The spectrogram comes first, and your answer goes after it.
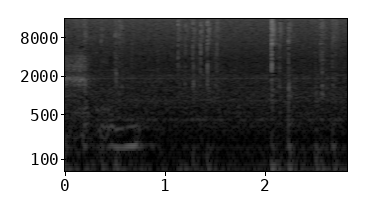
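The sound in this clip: Fingers type on a computer keyboard, many quick, irregular key clicks of varying loudness with a brief low murmur of a voice early on.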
